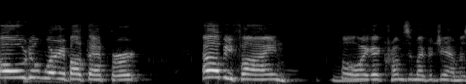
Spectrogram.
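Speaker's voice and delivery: slow, unhurried, loud, high, drawn-out character voice. Retelling a Bert and Ernie sketch: Ernie voice. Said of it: "eating the cookies in bed".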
